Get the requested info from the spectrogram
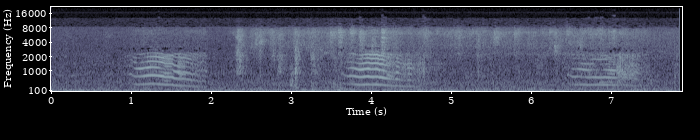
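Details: ['A sleeping kitten, said to be snoring, gives three clear squeaky notes that fall in pitch, each under a second long and roughly three seconds apart. Faint rustling is heard between them over a low steady hum.']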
